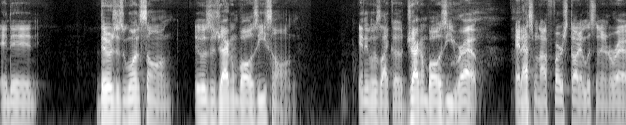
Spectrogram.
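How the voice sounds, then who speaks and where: In a very clean recording with a silent background, a man with an American accent speaks at a moderate pace and medium pitch, in a monotone, flat way, with long, frequent pauses. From Texas, Houston (born New Orleans). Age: 20s. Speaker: caller. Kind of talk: casual chat.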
